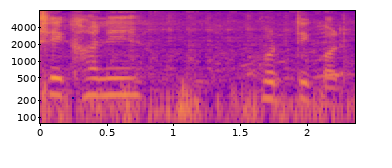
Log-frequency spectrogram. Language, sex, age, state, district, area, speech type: Bengali, female, 18-30, West Bengal, Dakshin Dinajpur, urban, spontaneous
